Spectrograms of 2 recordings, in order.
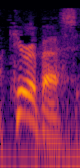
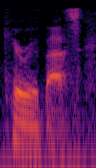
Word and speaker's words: Kiribati: closer look at it incidentally it's written kirati as you can see but it's spelled kiribas it's made up of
